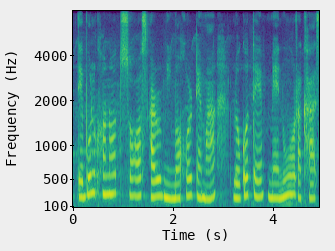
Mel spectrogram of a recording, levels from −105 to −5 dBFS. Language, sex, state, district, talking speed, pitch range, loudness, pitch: Assamese, female, Assam, Kamrup Metropolitan, 110 wpm, 225-260 Hz, -18 LUFS, 240 Hz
